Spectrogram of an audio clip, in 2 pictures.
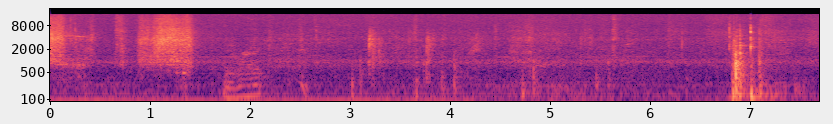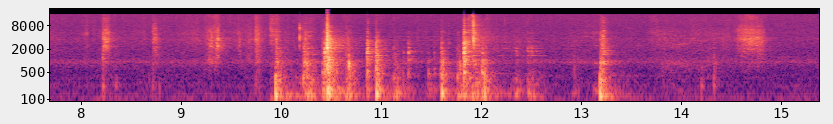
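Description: Hard metal clunks and knocks from engine parts being handled in a disassembled Lycoming O-360 crankcase: one knock about seven seconds in, a quick run of clanks around ten to twelve seconds, and a last one a second later. A low steady hum is under the first few seconds and stops.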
